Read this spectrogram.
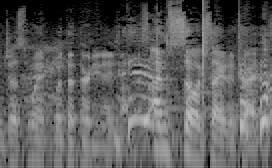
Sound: giggles

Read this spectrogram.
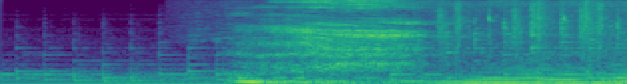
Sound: grunts

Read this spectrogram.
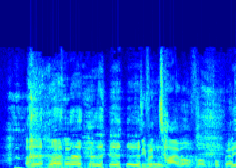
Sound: laughing

